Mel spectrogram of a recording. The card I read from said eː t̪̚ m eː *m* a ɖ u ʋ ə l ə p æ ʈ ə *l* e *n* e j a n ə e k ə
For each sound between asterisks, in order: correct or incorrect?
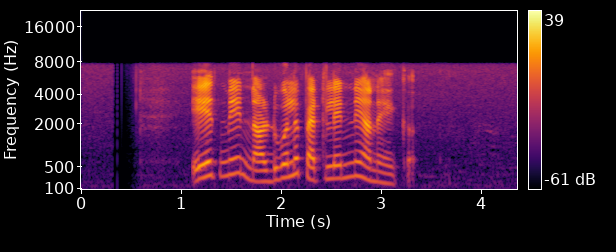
incorrect: n, correct, incorrect: nː

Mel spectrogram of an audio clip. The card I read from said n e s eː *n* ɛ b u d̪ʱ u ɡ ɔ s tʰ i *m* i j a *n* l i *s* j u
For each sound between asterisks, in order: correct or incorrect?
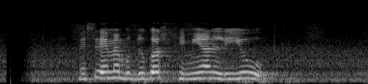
incorrect: m, correct, correct, incorrect: none

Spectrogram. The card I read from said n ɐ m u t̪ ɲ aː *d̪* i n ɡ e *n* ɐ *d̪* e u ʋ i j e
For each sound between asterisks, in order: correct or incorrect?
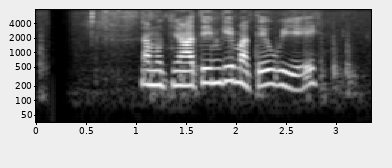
incorrect: t̪, incorrect: m, incorrect: t̪

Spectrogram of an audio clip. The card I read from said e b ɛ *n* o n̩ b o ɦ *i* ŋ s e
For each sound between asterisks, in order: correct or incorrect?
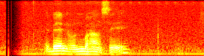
correct, incorrect: a

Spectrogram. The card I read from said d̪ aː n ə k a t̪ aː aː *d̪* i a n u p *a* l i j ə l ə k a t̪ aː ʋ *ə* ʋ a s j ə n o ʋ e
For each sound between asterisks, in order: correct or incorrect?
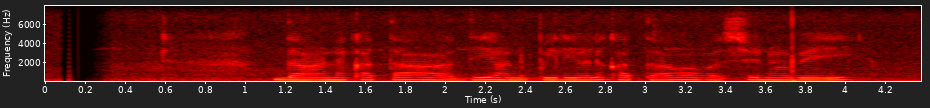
correct, incorrect: i, incorrect: a

